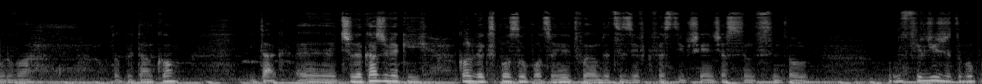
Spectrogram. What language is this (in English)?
Polish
